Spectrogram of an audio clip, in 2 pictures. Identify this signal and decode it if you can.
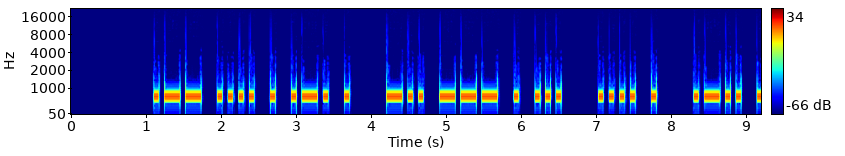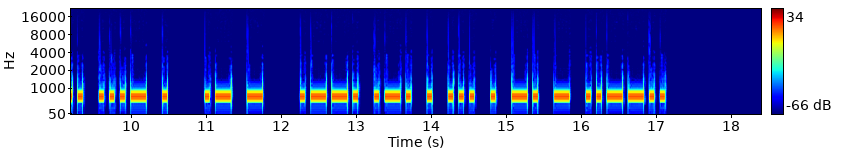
Morse code, heard as a keyed tone, about 17 wpm, 700 Hz. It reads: WHERE DOES HE LIVE AT PRESENT?
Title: Sentences from Top 800 Words 17wpm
